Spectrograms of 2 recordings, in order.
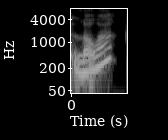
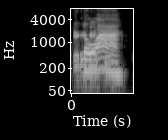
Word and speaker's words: Loa: So in Vodou, however, possession by Loa, I believe is how it's pronounced, L-O-A. – Loa.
